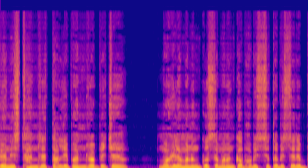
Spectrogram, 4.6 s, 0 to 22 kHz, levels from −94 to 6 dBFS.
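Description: Speech with channel delay (comb filtering) throughout: one channel trails the other by about 0.7 ms, so the mono sum cancels at evenly spaced frequencies starting near 700 Hz. That stack of fixed notches gives the voice a hollow, phasey colour.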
